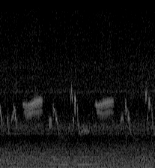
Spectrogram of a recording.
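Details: Eurasian skylark singing above Cornish poppy fields in June, mixing drawn-out high whistles with quick chirps and slurred notes in an unbroken sequence, low rumble behind.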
